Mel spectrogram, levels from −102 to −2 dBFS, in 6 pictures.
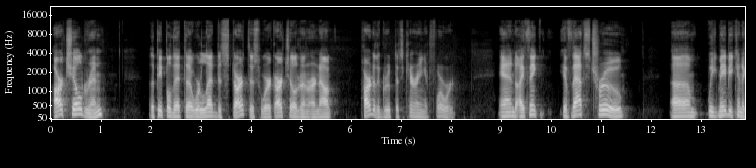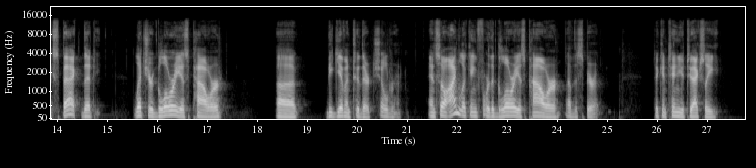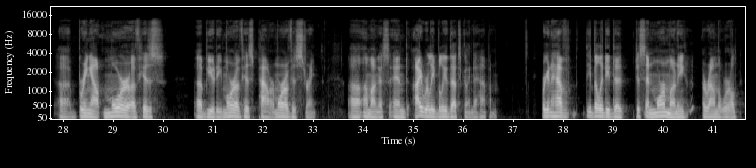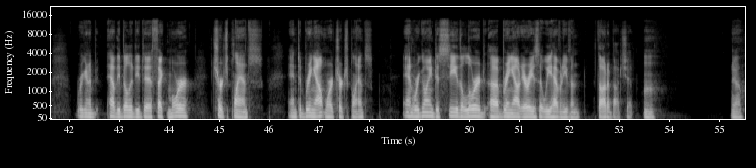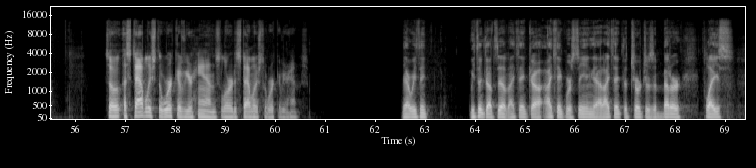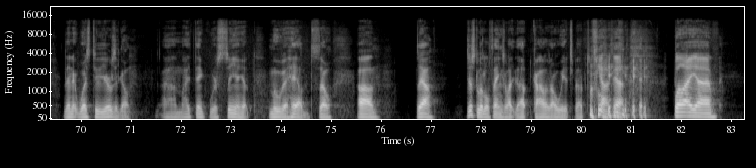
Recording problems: none

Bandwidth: 13.5 kHz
